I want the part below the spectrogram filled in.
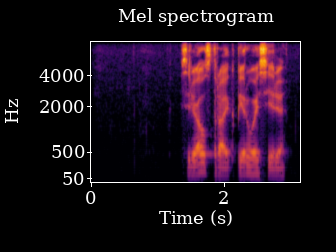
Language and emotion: Russian, neutral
